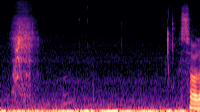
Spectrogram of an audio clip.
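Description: A short hiss in the first instant, then a steady low hum under a pause in speech; a man's voice resumes near the end.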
